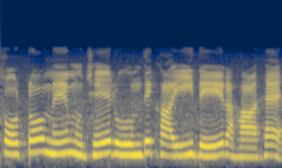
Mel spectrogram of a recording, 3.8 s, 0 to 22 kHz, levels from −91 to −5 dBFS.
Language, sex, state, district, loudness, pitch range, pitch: Hindi, female, Madhya Pradesh, Katni, -12 LUFS, 220-255 Hz, 235 Hz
